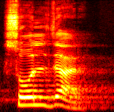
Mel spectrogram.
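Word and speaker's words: soldier: बाद आई ई आर है, इसीलिए डी का उच्चारण ड ना करके हम लोग क्या करेंगे, ज करेंगे, इसलिए इसको पढ़ेंगे सोल्जर।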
